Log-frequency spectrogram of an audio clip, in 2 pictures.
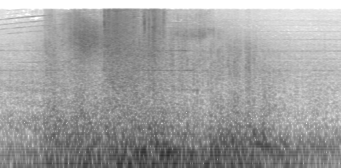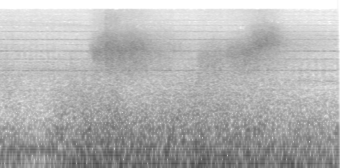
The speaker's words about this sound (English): They use the last escape pod to save themselves as a rocket safely explodes.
